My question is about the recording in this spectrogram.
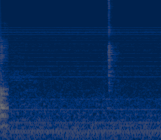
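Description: Quiet room tone with one short, sharp click a little past halfway.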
